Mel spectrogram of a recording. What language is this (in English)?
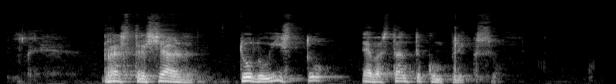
Galician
